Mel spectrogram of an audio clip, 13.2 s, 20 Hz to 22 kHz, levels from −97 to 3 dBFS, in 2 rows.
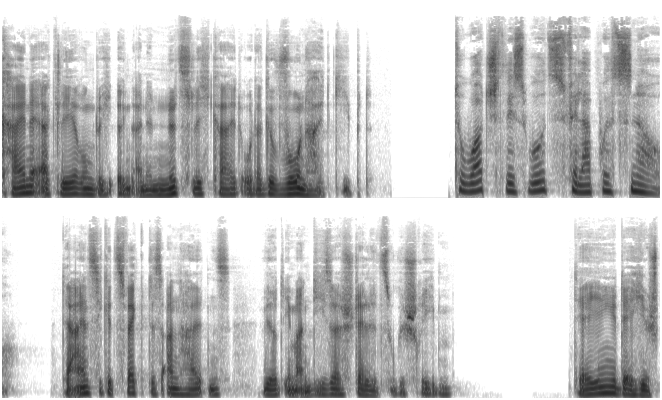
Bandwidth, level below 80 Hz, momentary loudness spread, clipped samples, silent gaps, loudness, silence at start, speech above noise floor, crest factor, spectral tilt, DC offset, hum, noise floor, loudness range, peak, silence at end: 15 kHz; -56 dBFS; 10 LU; under 0.1%; none; -20 LUFS; 0 s; over 71 dB; 18 dB; -5.5 dB/octave; under 0.1%; none; under -90 dBFS; 4 LU; -2 dBFS; 0.05 s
